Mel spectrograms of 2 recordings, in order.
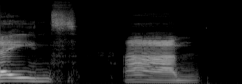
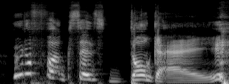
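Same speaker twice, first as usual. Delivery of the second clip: incredulous; 7 semitones higher, 8 dB louder, slower than usual. Real, not acted. Incredulous at the comment.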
